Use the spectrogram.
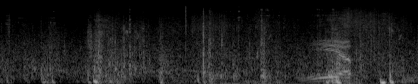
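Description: Horse hooves in Red Dead Redemption II, a run of close clip-clop steps over steady ambient hiss, with a brief rising and falling tonal call near the end.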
